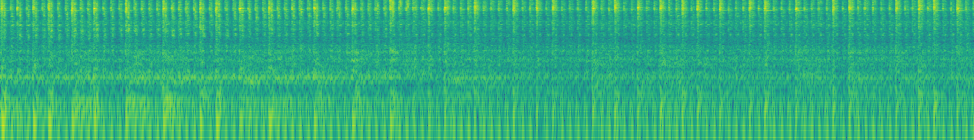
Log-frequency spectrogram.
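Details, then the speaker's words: MTD Yard Machines lawnmower with a Briggs engine, carburetor and gas tank already replaced, after bending the bail linkage: lumpy, uneven chuffing at about two to three beats a second, as if choked heavily; the owner wonders if the governor is bad. Rough running. "all right let's give it another try weird it's almost like it's choked like crazy"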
